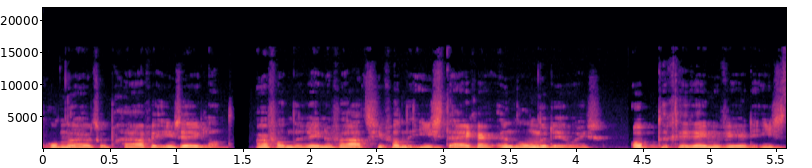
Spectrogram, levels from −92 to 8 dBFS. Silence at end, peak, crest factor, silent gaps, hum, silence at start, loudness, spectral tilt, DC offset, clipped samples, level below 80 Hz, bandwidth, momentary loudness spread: 0 s; 0 dBFS; 16 dB; 1.43-1.54 s; none; 0 s; -17 LUFS; -7.5 dB/octave; under 0.1%; under 0.1%; -46 dBFS; 11.5 kHz; 6 LU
